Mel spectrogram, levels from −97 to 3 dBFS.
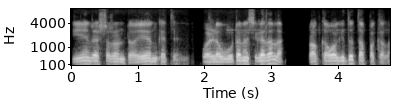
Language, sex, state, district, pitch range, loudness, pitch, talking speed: Kannada, male, Karnataka, Bellary, 110-130 Hz, -22 LUFS, 120 Hz, 140 wpm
